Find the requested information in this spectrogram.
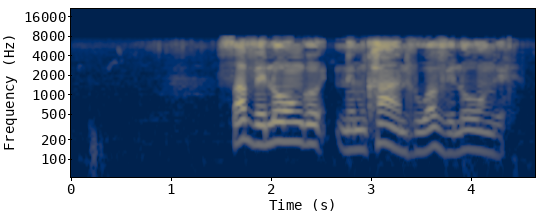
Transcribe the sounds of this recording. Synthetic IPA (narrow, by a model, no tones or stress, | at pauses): savɛlɔŋɡɛnem̩kʰand͡ɮʱuwavɛlɔːŋɡɛ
